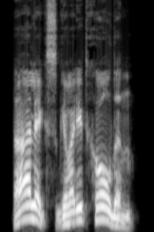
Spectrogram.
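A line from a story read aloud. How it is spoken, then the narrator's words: Booming voice over speaker. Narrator (Russian): прогудел голос с панели связи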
